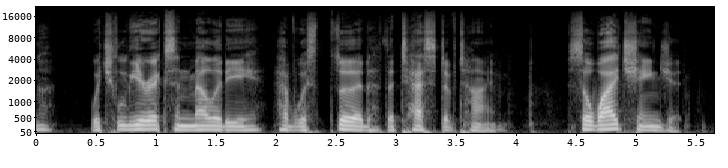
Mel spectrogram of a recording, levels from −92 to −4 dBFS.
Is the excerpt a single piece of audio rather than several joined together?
no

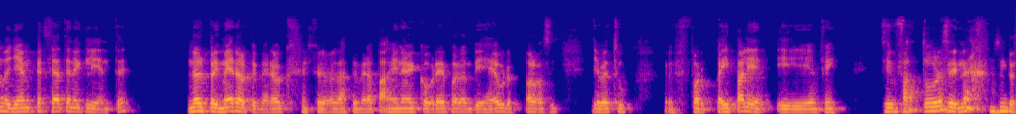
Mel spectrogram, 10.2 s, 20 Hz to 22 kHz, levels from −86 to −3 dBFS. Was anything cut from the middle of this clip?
no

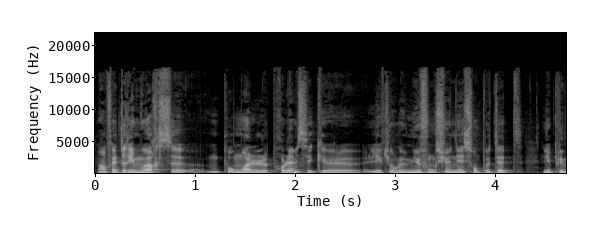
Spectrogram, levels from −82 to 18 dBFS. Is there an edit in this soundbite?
yes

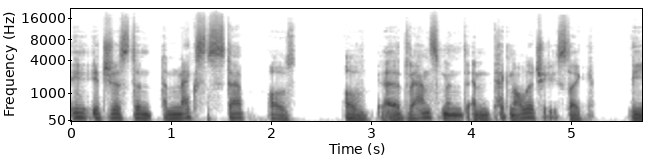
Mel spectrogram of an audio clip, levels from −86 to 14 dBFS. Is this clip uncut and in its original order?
no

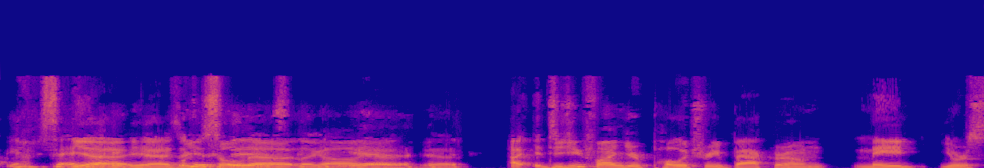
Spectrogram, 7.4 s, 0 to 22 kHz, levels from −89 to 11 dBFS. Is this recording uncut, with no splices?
no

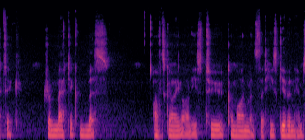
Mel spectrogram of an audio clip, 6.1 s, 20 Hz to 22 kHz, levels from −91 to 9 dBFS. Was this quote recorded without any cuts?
no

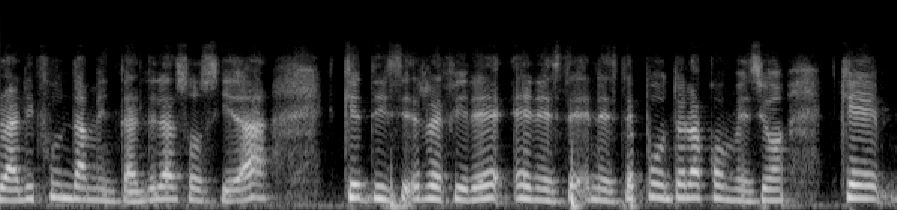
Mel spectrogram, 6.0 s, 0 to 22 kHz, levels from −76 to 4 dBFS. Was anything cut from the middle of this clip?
no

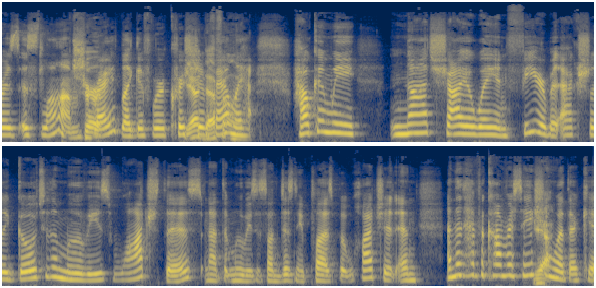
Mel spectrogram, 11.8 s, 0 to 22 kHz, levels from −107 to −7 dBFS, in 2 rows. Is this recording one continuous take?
yes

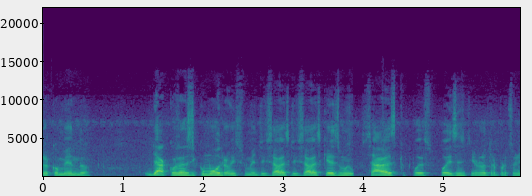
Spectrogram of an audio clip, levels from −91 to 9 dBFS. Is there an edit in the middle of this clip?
yes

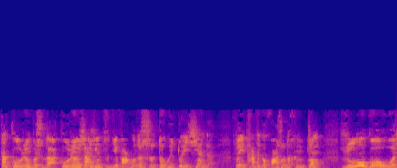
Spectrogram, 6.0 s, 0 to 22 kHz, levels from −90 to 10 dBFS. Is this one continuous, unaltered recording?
yes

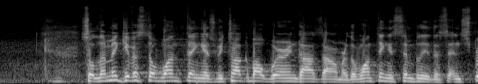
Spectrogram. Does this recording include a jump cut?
no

